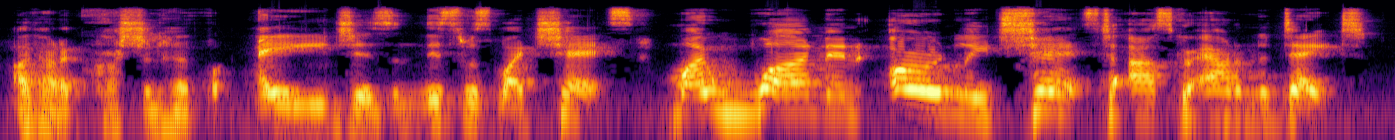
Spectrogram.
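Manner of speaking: animated build to a high, pleading finish; monologue performance. Acted. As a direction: build up to the one big chance. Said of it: "read it out to you".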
